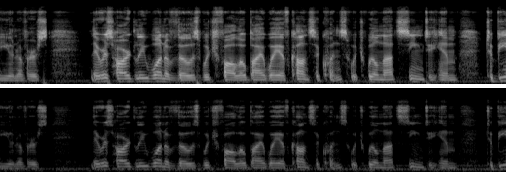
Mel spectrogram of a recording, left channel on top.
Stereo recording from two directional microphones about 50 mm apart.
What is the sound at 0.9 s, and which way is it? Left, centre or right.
Speech, right.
